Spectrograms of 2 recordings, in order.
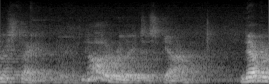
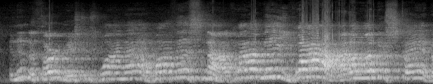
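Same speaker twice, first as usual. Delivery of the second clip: questions climbing higher and louder until he's nearly shouting; mounting bewildered shout; rising baffled outcry; 12 semitones higher, 8 dB louder than usual. Acted. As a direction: build each why until you're crying out. Shepherd building to baffled outcry.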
